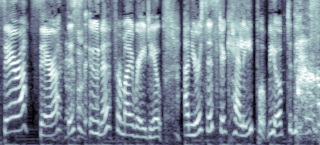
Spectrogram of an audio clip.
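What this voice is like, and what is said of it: Usual voice. Nothing is said of it.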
